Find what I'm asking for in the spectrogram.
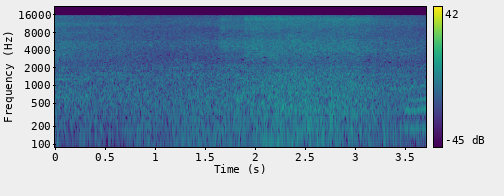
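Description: Ocean waves at Cottage Beach in Nassau, Bahamas, a loud, continuous rush of surf with wind noise on the microphone and no talking.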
